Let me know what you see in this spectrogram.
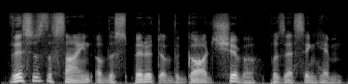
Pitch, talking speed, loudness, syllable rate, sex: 100 Hz, 225 wpm, -21 LUFS, 5.4 syllables/s, male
